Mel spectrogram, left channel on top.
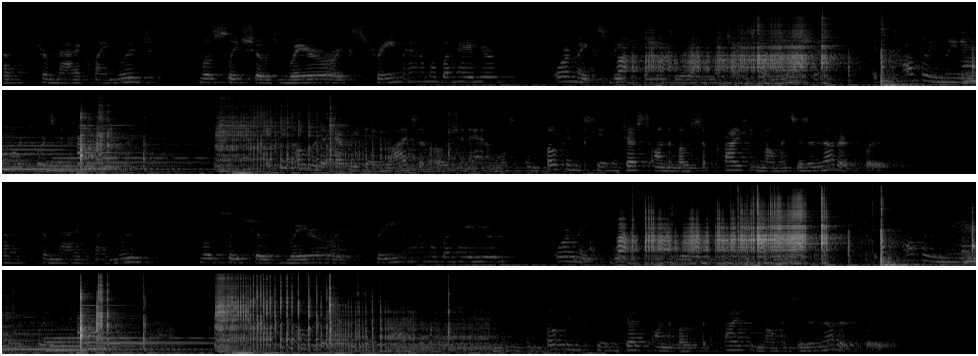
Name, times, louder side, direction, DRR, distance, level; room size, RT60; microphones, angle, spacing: voice 1, 0.0-5.3 5.5-11.1 12.2-18.6, left 3 dB, 60° left, 8 dB, 0.8 m, -55 dB
sound 1, 4.6-5.2 5.8-15.3 15.6-15.8, right 8 dB, 70° right, 0.4 m, -40 dB
sound 2, 9.6-13.6, right 1 dB, 10° left, 3.1 m, -50 dB
13.0 x 6.4 x 4.8 m, 1.0 s
head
